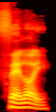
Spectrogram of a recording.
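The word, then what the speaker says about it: ζηλόω: ¿Por qué lo pronuncia así? Porque era era una palabra onomatopélica en el griego. Es decir, que se su sonido, su pronunciación se parecía a lo que decía, a lo que significaba, como miau.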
